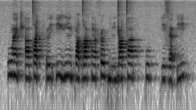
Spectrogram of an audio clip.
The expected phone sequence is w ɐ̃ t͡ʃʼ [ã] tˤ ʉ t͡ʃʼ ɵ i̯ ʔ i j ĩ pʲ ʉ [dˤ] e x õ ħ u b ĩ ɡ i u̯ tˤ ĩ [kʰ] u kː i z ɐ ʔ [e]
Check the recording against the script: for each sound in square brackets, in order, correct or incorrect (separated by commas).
correct, correct, incorrect, incorrect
